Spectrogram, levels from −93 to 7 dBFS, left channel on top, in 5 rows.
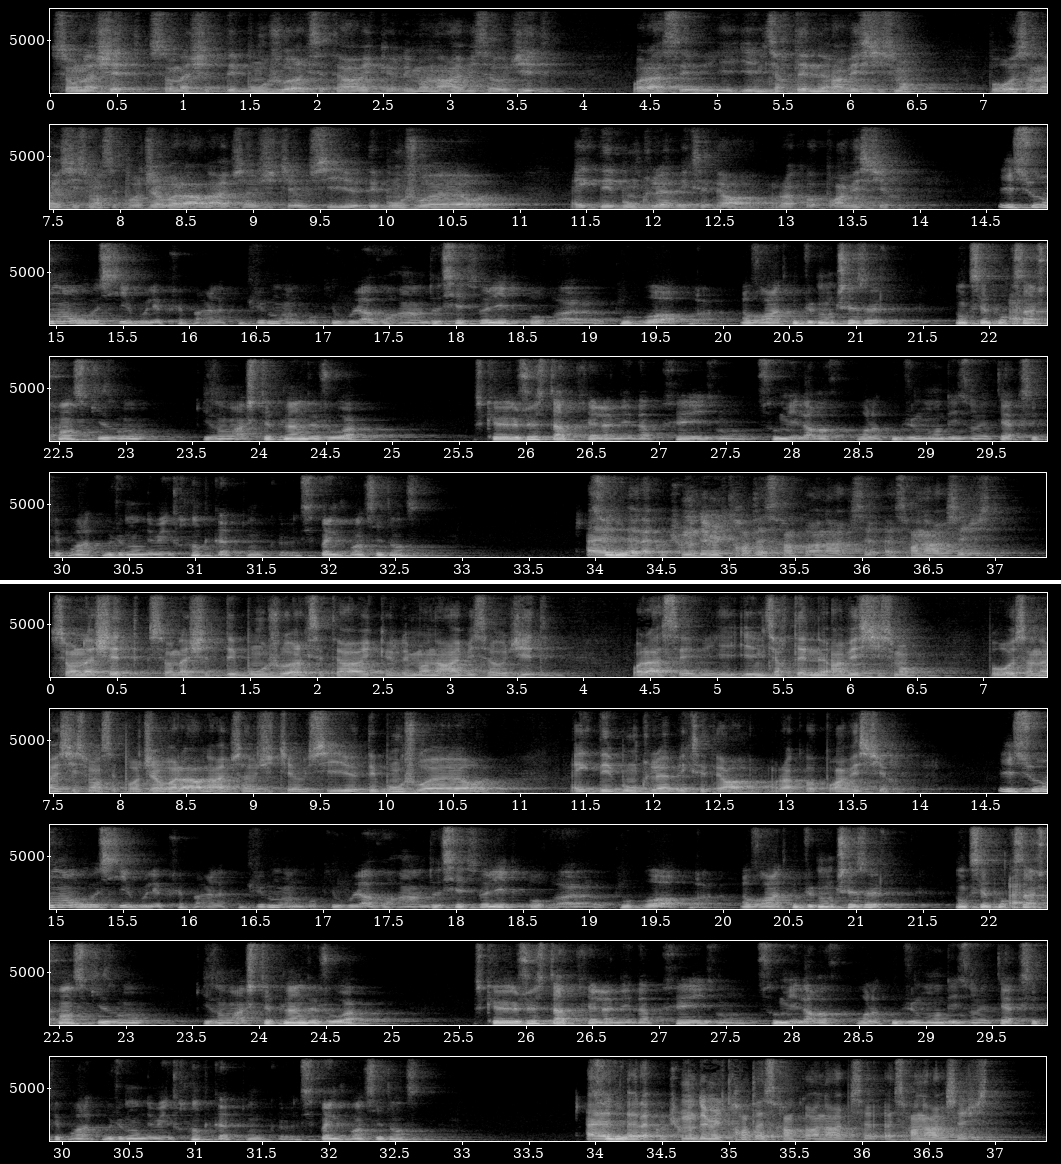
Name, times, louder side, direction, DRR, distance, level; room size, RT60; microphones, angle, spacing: voice 1, 0.0-3.6 4.4-6.5 7.0-10.8 11.4-13.8 22.1-22.2 33.9-36.9, right 3 dB, 65° right, 4 dB, 1.3 m, -26 dB
voice 2, 14.6-21.2 21.7-23.2 23.6-24.8 25.7-32.7 34.0-34.3, right 1 dB, 5° right, 7 dB, 0.4 m, -24 dB
14.0 x 8.2 x 3.5 m, 1.1 s
head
